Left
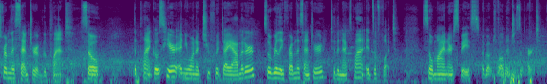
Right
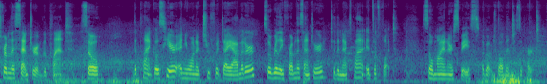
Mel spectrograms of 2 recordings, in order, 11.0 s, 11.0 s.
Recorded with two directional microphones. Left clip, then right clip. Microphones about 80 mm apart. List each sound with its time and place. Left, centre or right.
0.0 s speech: left
5.3 s speech: left
8.5 s speech: left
